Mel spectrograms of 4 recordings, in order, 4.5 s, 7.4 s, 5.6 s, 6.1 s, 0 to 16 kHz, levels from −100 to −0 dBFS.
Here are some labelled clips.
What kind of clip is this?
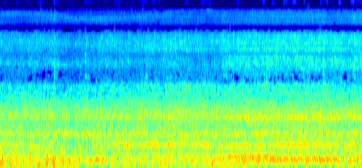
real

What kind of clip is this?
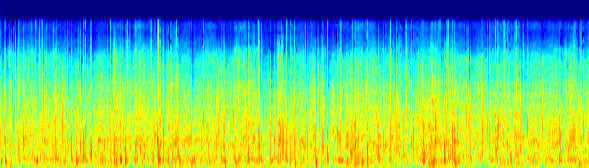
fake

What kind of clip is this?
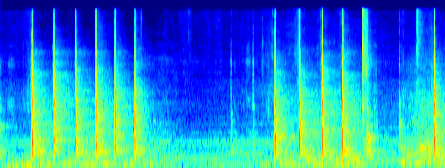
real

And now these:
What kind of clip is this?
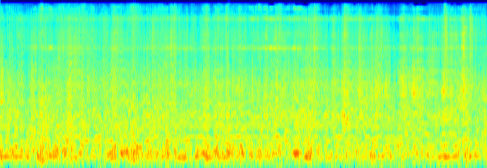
fake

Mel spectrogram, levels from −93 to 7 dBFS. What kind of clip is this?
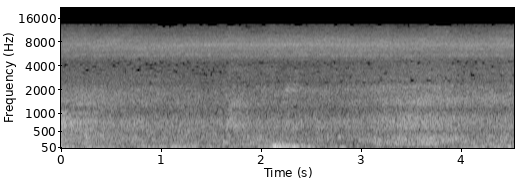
real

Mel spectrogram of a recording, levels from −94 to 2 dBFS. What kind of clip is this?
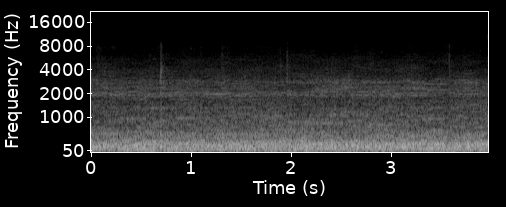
fake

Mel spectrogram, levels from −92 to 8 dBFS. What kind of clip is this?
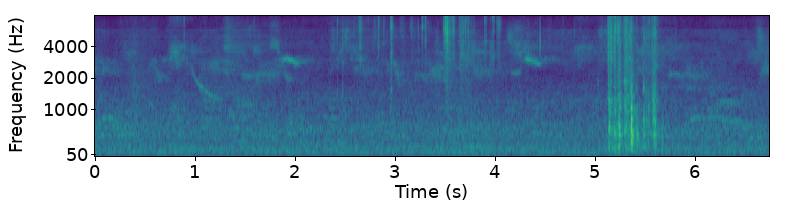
fake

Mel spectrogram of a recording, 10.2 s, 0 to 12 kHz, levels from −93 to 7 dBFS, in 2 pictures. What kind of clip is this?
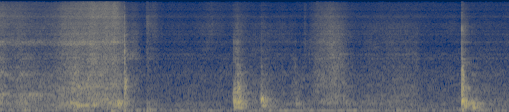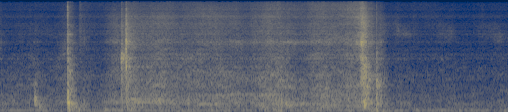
fake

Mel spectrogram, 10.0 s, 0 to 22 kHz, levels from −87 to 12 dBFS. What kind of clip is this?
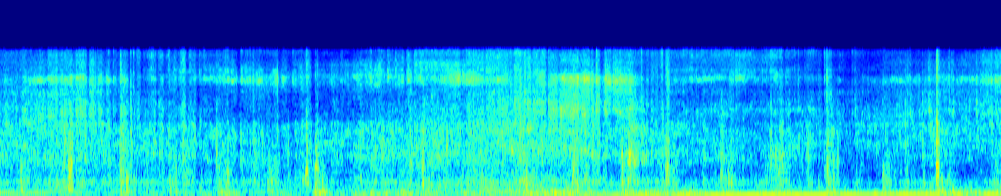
fake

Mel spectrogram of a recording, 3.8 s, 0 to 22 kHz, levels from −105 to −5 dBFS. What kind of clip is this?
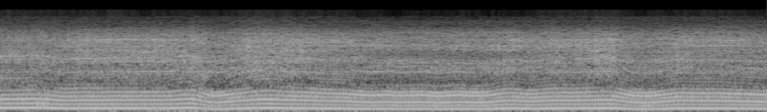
real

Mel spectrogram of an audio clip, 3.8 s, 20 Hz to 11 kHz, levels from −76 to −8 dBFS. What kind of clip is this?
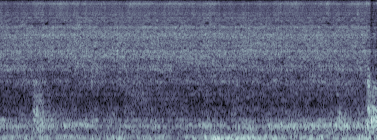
fake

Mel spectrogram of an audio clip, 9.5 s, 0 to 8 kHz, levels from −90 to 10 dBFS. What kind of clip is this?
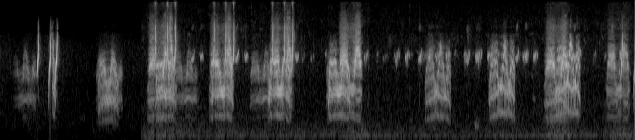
real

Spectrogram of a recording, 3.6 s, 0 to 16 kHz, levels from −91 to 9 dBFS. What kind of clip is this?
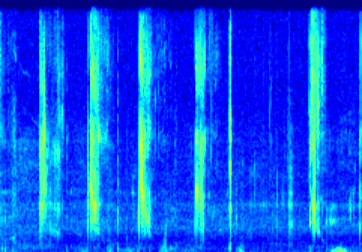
real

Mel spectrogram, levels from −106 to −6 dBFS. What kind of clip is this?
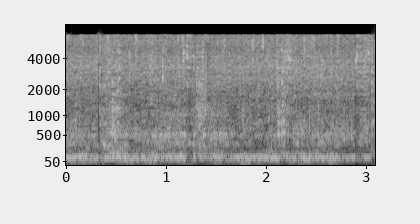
fake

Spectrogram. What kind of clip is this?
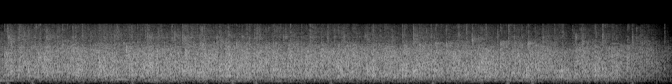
real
